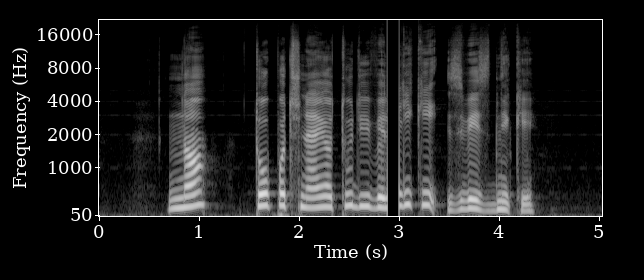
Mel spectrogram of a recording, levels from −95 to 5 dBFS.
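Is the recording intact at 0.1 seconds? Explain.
Yes, the speech at 0.1 seconds is intact, with no fault audible at that moment.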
